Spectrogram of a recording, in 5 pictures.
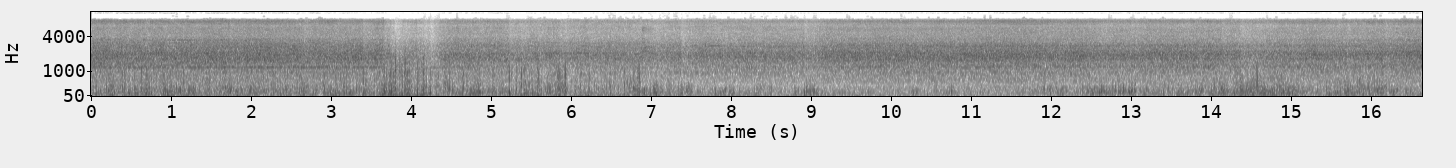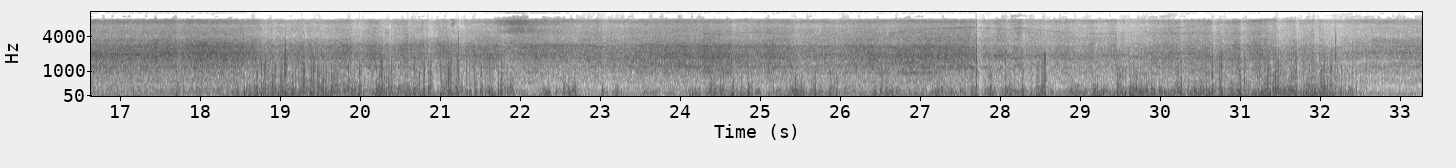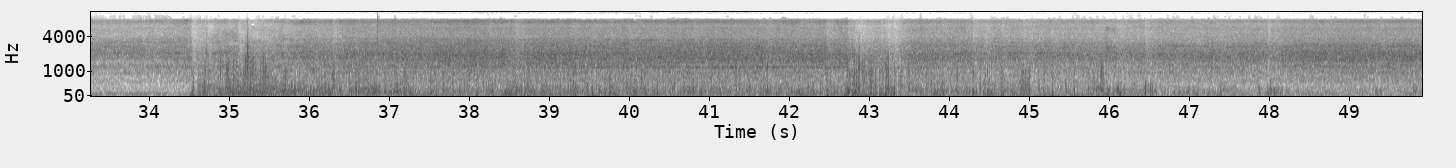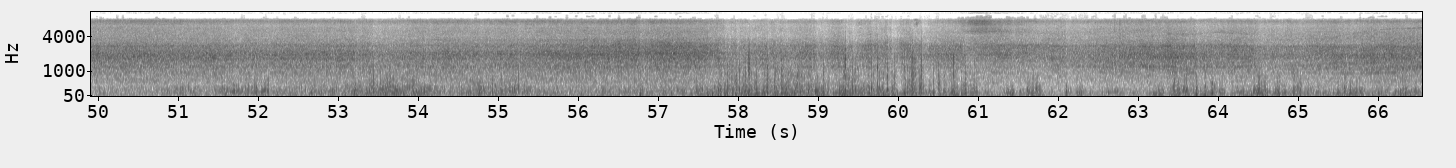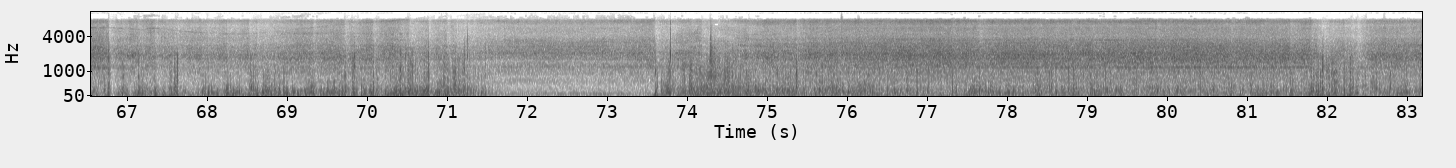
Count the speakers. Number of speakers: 0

